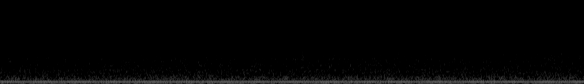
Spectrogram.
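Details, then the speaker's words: Casablanca S3 ceiling fan (2002, 188x20 mm motor) with new capacitor on medium: quiet steady low hum, no knocking, rubbing or wobble; normal running. "Now I'm going to go ahead and turn it on medium."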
